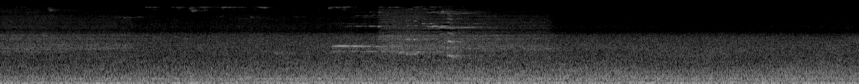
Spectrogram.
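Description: Train running through the station with a steady rumble, its wheels squealing briefly about halfway through.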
